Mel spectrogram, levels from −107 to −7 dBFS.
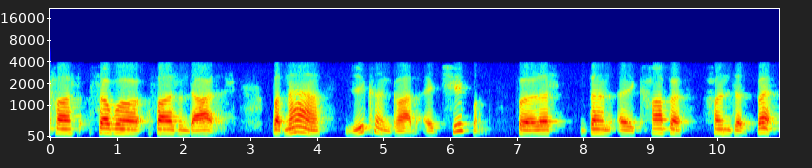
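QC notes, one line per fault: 0.41 s and 10.08–10.10 s: packet loss with pitch repetition. Losses of about 10 ms and 20 ms, fitting one and then two lost packets, are bridged by repeating the last pitch cycle. Each gap is heard as a brief held buzz rather than a silent hole or click, over the narrow telephone band.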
